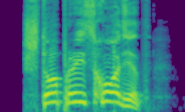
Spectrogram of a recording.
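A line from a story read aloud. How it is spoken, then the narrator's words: Shouted close to ear. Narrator (Russian): прокричала Райна почти в самое ухо отцу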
